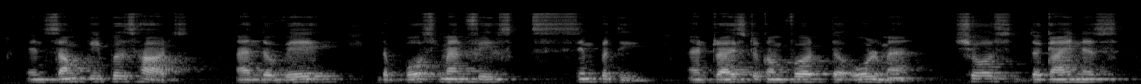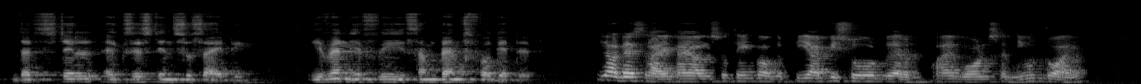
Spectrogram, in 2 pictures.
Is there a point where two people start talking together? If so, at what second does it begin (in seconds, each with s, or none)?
none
